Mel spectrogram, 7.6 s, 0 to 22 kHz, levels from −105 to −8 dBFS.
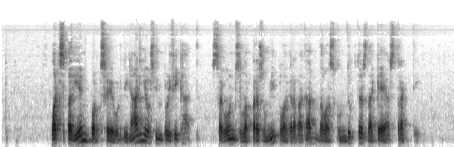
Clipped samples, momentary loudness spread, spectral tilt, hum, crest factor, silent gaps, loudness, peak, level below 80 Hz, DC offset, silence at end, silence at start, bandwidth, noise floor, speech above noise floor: under 0.1%; 10 LU; -6 dB/octave; none; 22 dB; none; -25 LUFS; -4 dBFS; -74 dBFS; under 0.1%; 0.65 s; 0.85 s; 12 kHz; -69 dBFS; 44 dB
